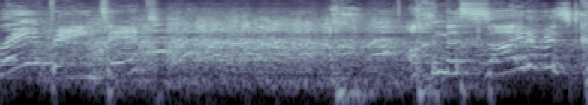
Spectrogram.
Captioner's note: audience laughing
